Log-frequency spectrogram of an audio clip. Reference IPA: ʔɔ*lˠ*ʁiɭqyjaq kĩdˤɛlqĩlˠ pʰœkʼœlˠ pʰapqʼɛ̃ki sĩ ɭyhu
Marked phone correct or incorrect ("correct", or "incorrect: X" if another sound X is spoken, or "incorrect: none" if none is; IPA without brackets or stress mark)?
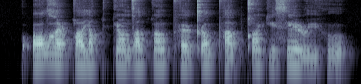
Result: correct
